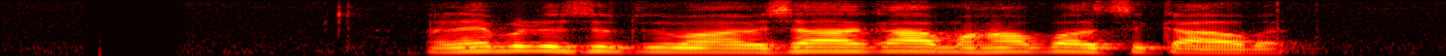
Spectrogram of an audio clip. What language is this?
Sinhala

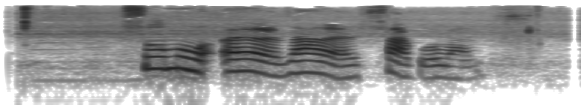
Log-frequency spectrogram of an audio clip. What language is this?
Chinese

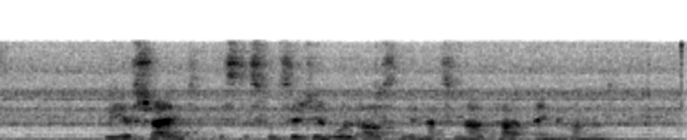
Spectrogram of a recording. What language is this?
German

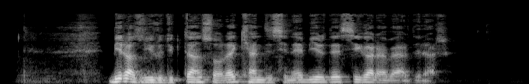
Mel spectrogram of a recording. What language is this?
Turkish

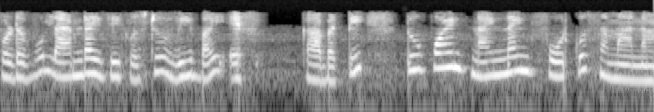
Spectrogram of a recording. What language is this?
Telugu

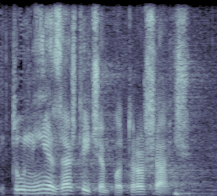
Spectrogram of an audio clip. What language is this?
Croatian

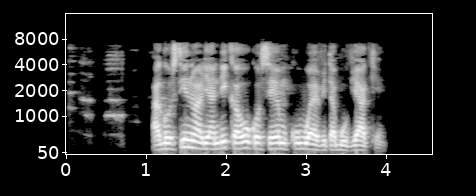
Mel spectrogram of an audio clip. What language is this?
Swahili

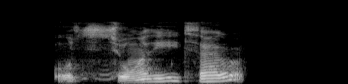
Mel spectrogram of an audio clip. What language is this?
Kabyle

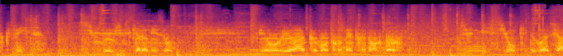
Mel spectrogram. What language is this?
French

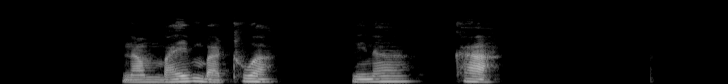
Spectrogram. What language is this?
Musey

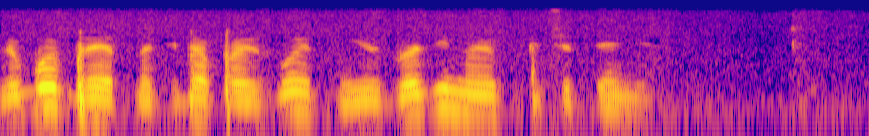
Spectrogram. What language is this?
Russian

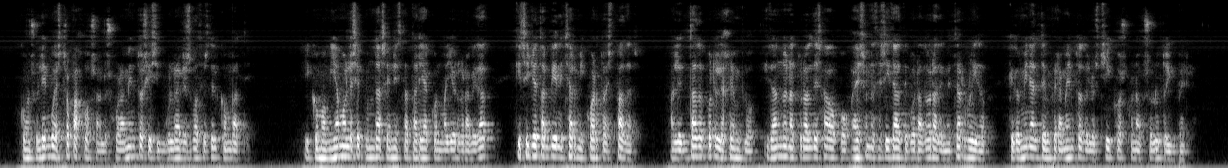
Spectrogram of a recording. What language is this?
Spanish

